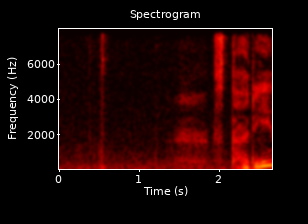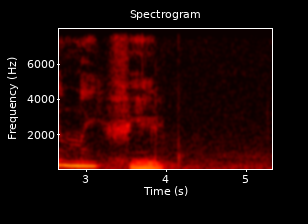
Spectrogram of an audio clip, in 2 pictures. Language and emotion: Russian, sad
